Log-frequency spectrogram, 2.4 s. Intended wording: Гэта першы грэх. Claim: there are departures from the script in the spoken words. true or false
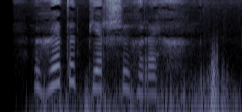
false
